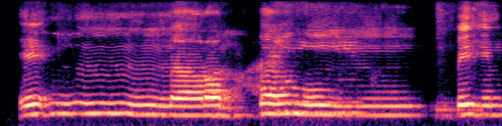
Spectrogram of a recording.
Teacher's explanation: শাফাফি কি কায়দা ইখফা কি বললাম ইখফা শাফাফি মিম সাকিনের পরে মিম সাকিনের পরে বা এসছে মিমকে এক আলিফ পরিমাণ গুণনা করে পড়তে হবে ইন্না রাব্বাহুম বিহিম এটা ইকফায়ে স্বাভাবিক একালে পরিমাণ গুণনা করে পড়তে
